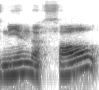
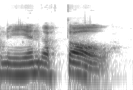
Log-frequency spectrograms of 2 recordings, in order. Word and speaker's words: Neanderthal: wounded also good question is it near the fall or near the tall I've always pronounced it Neanderthal because it's it's German Meander Valley it's yeah it's uh close it's between uh Frankfurt and Heidelberg yeah yeah the H is in there uh but I I've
